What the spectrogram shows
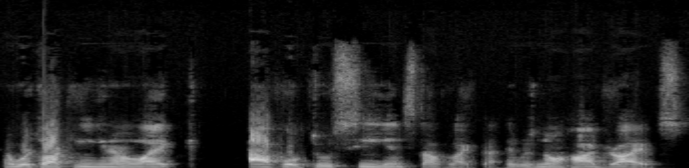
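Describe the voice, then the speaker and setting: Laughing, animated male storyteller. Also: lowish voice, moderate pace, slightly rough, highs cut off. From Saudi Arabia. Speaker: interview guest. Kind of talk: storytelling in an interview.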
